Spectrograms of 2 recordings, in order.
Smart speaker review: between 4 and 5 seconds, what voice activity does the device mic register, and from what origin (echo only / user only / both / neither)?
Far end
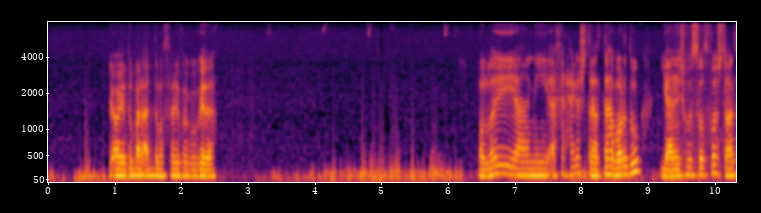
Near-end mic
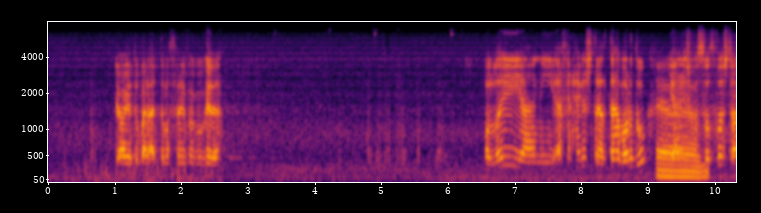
neither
